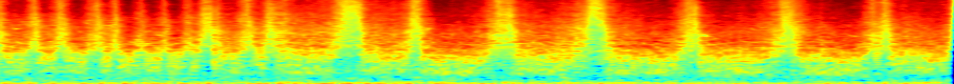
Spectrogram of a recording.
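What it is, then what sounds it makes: Soapy textile rug being scrubbed. A stiff-bristle hand brush is scrubbed in long strokes across a small, dirty pink textile rug covered in soapy foam. Each stroke makes a bright, hissy, scratchy rasp that swells and fades in an uneven rhythm over a faint low rumble.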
